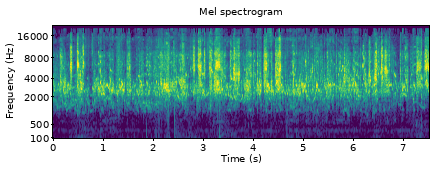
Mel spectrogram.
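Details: Many Australian budgies in an aviary colony keep up a steady, high, squawking chirp chorus with no pauses, a thick wall of overlapping calls.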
